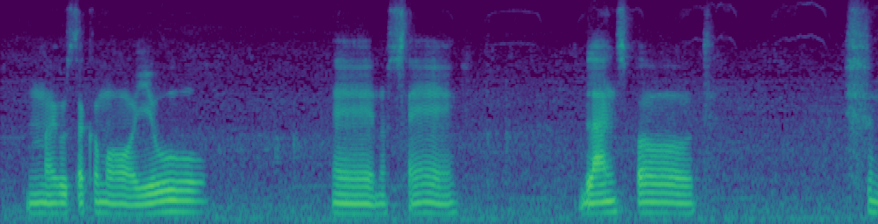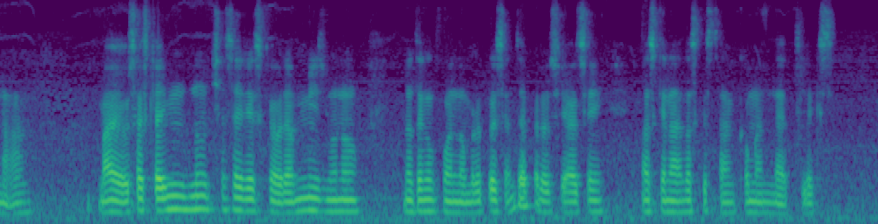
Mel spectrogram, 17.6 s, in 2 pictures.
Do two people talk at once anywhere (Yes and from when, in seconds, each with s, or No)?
No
